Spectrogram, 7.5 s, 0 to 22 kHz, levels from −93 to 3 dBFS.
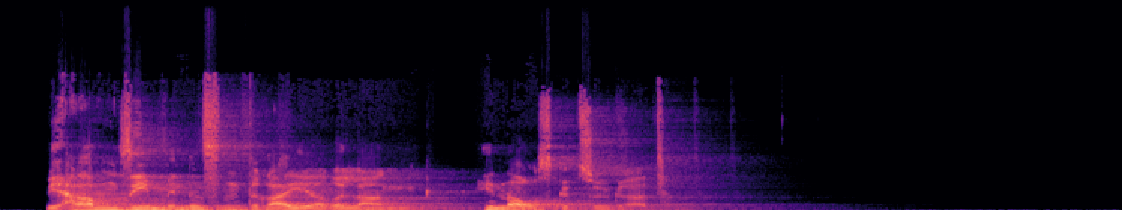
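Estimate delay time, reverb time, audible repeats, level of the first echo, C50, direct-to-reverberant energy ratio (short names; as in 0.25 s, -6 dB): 0.243 s, 2.0 s, 2, -23.5 dB, 12.0 dB, 10.5 dB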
